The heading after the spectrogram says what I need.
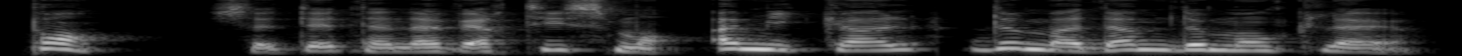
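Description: A woman narrating a classic children's novel in a steady, even reading voice. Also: mid-range voice, moderate pace. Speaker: audiobook reader. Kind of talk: storybook narration.

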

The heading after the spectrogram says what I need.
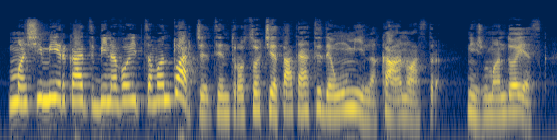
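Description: A woman voicing a sharp-tongued, sarcastic, bossy housewife who scolds in a shrill voice. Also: expressive. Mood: sarcastic scolding.

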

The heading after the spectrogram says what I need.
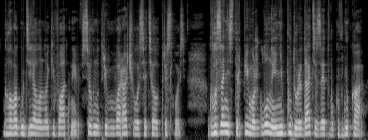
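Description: A woman reading first-person audiobook narration in a quiet, intimate, emotionally engaged way. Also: fairly low pitch, fairly even intonation, fast talker.

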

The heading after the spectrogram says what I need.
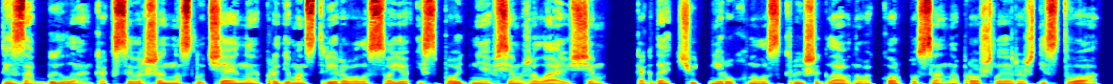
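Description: A man's voice: very deep voice, normal speed, gravelly, few pauses, darkish tone, dry recording, studio quality, exaggerated voice. A man voicing a cold, commanding young noblewoman, an elder sister, in an audiobook, with a somewhat lifted voice. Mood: cold threatening. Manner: cold, threatening.

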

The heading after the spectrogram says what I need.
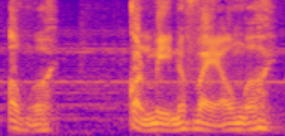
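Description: A man voicing a shrill scheming mother-in-law. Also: fairly even intonation, fast talker, soft background music, close to an everyday voice. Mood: terrified. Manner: sharp, scolding, melodramatic wailing.

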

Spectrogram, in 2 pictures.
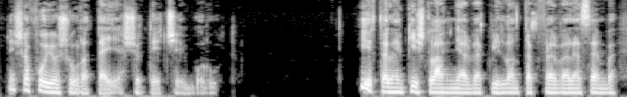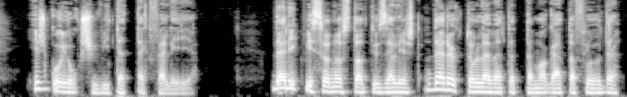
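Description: A man reading an adventure story aloud in a steady storytelling manner. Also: lowish voice, gravelly, no room sound, clean studio sound. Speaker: audiobook narrator. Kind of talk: scripted adventure narration.

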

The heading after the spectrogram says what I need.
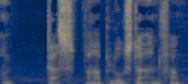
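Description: A man narrating a radio drama in a reflective, measured way. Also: medium pitch, gravelly, a little hiss or hum. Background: music.

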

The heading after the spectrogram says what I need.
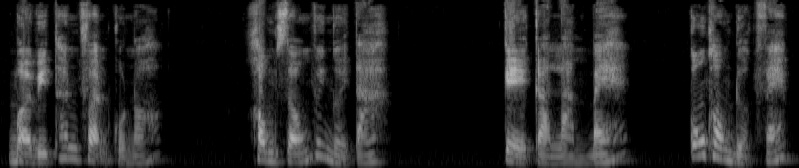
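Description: A woman playing a gruff old patriarch. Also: low-pitched, big pitch swings, normal speed, a little mellow, heavily acted. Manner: gruff, decisive. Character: old grandfather, stern family patriarch.

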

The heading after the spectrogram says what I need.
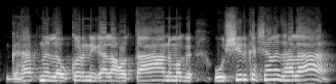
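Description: A man's voice: high-pitched, normal speed, fairly bright tone, smooth, voice pushed up. A man voicing an old village elder who scolds and then asks anxious questions in a storybook reading. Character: frightened old village elder, sharp-tongued.

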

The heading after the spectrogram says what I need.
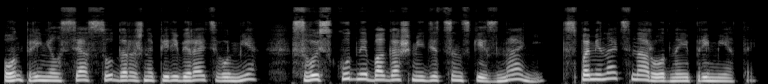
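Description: A woman with a dark, mellow voice reads a novel aloud in steady scripted narration. The sound is dry and close, with no room around her. She leans into the dialogue with firm emphasis. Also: fairly low pitch, normal speed, dry recording. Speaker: audiobook narrator.

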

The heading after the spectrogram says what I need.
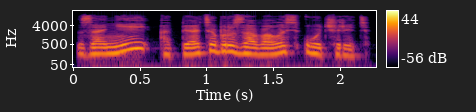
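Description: A woman reading a novel aloud as an audiobook narrator, in an even, measured way. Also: fairly low pitch, no echo, studio quality. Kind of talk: scripted narration.

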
